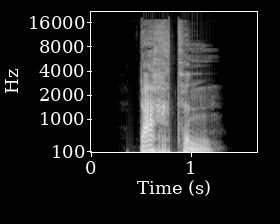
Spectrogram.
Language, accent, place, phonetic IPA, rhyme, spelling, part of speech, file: German, Germany, Berlin, [ˈdaxtn̩], -axtn̩, dachten, verb, De-dachten.ogg
- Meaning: first/third-person plural preterite of denken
